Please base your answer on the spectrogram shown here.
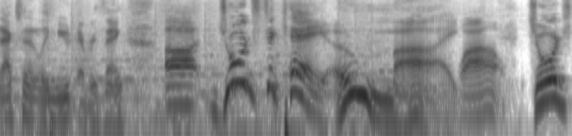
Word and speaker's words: Takei: Gay rhymes with te.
